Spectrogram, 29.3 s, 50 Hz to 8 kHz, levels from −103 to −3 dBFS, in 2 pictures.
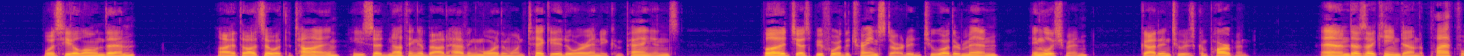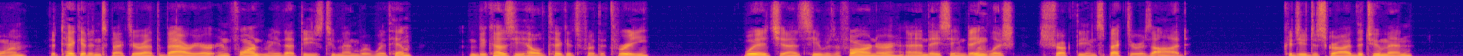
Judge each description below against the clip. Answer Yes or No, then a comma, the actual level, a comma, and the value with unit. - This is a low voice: Yes, low, 110 Hz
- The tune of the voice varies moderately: Yes, average, 5.0 semitones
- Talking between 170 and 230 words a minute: Yes, average, 180 wpm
